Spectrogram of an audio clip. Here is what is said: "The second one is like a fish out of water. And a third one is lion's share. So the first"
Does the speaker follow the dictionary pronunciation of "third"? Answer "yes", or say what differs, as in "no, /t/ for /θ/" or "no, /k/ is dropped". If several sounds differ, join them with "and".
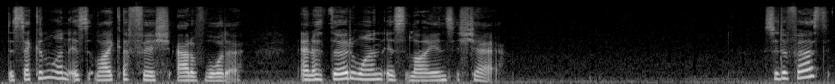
yes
